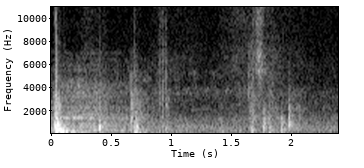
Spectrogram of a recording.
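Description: A quiet pause with a few faint, brief clicks. The loudest is a short tap at the very start that fades quickly, and the others are weaker.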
